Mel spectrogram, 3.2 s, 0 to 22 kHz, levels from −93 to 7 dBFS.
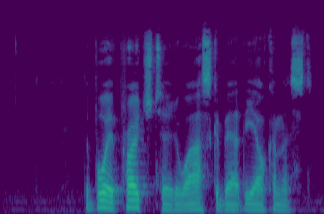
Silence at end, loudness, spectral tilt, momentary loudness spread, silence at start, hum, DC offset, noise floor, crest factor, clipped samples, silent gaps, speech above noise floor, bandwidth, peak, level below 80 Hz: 0.15 s; -38 LUFS; -4 dB/octave; 8 LU; 0.85 s; none; under 0.1%; -79 dBFS; 22 dB; under 0.1%; none; 42 dB; 13 kHz; -18 dBFS; -76 dBFS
